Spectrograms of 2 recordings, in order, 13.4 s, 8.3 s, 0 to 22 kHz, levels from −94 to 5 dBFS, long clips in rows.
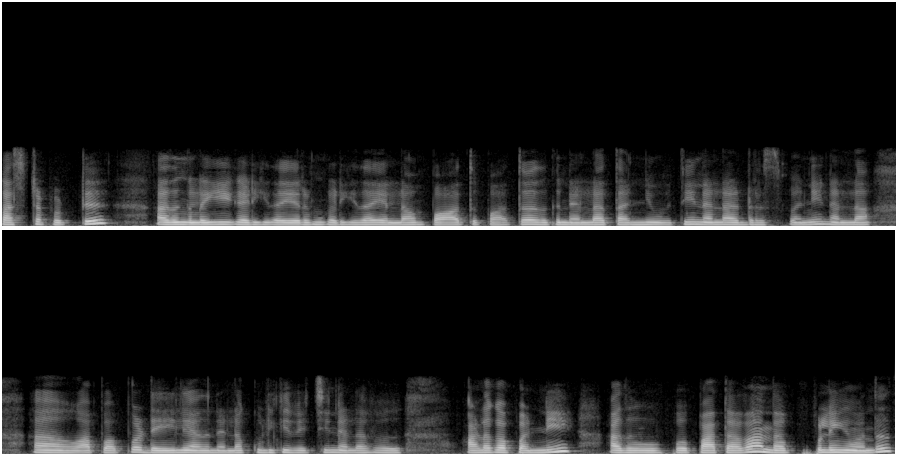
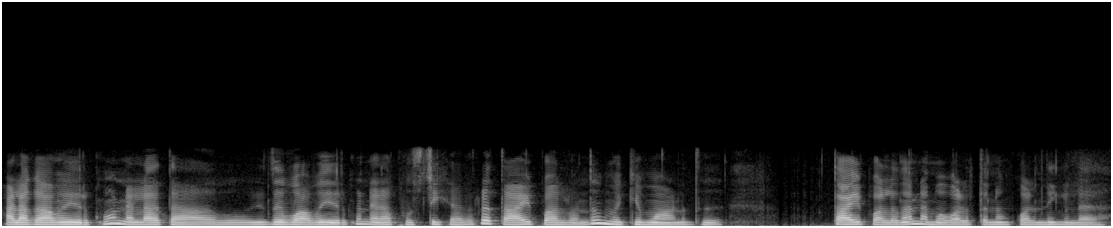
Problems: background sounds at intervals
